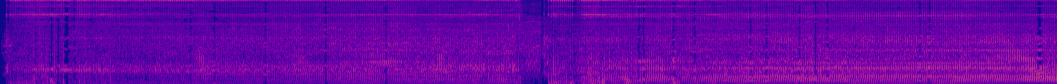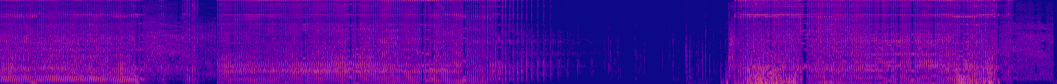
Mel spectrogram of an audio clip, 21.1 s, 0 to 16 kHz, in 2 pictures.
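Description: Loud, continuous hammering roar of a Ronix 2741 rotary hammer drill breaking concrete, with brief pauses, then a near-silent gap before the drilling resumes.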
